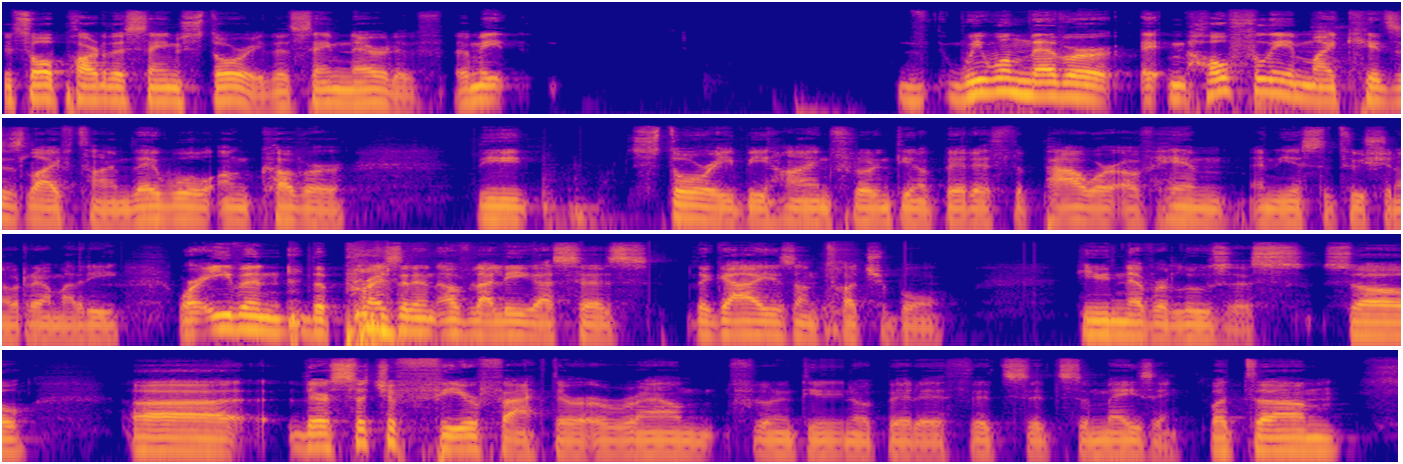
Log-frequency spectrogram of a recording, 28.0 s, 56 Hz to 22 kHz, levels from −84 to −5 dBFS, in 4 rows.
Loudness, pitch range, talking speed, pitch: -24 LUFS, 90-115 Hz, 145 wpm, 95 Hz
